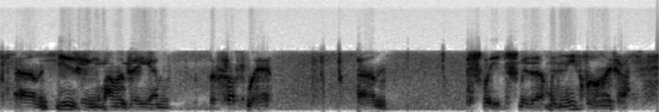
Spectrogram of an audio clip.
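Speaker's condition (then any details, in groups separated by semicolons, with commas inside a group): Mouth surgeries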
